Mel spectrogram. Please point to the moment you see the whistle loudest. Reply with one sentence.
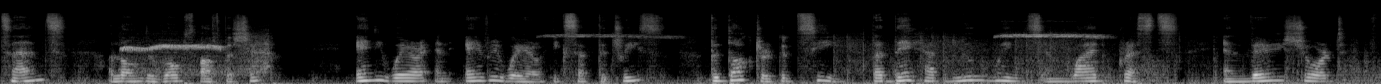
The loudest moment of the whistle is at 2 seconds.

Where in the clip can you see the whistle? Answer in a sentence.
You can hear the whistle from 1.1 to 2.7 s, from 5.3 to 6.8 s and from 9.9 to 11.2 s.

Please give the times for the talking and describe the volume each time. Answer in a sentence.
You can hear the talking briefly from 0.0 to 3.0 s; and from 3.5 to 13.7 s, at a steady volume.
